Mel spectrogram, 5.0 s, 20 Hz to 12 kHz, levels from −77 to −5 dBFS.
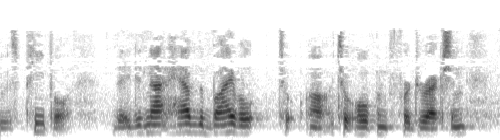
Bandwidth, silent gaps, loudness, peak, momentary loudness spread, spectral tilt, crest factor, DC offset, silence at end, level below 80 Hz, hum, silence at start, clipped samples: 6.6 kHz; none; -27 LUFS; -8 dBFS; 15 LU; -3.5 dB/octave; 20 dB; under 0.1%; 0.15 s; under -90 dBFS; none; 0 s; under 0.1%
